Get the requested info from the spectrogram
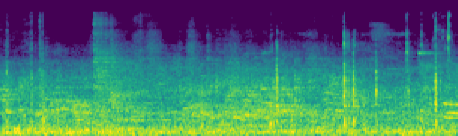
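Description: Background chatter of people talking in a shop, with a few short sharp clicks in the second half.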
